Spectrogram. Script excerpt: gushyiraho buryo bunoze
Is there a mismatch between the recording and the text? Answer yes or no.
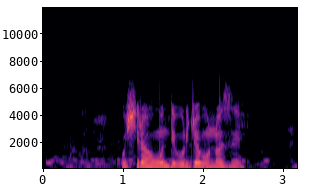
yes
